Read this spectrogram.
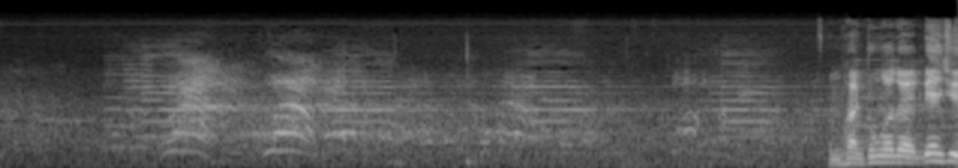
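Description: A stadium crowd chants and cheers in a large open space.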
